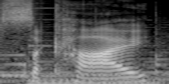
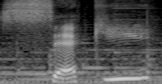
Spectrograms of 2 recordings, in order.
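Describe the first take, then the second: First: The name is said with three syllables, sah-kai. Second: The name is said with two syllables, seh-kee. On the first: The speaker calls it wrong. "for the longest time I called her Sakai" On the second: The speaker calls it right. "I think it's actually pronounced Seki"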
